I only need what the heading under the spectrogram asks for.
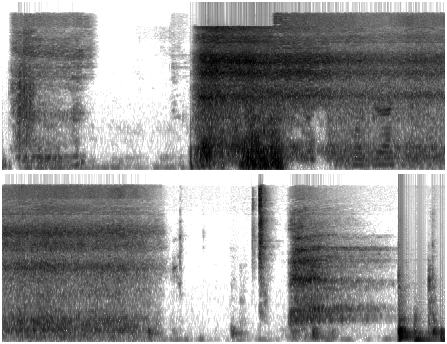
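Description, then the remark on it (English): Someone mimics breathing through a diving regulator: a short breath, then a long, loud, hissing rasp lasting about three seconds, followed by a few quick, sharp breaths. “I've got a regulator breathing through my mouth. Like that.”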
